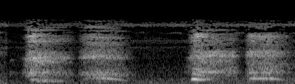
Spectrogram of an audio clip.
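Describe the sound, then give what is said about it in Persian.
Ragged gasps come from a person starting to breathe again after artificial respiration: four rough, breathy intakes fall in two pairs separated by a short pause. “اون حرکت کرد، نفس میکشه.”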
